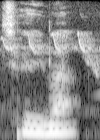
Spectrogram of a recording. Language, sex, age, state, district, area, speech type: Bodo, male, 60+, Assam, Chirang, rural, read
